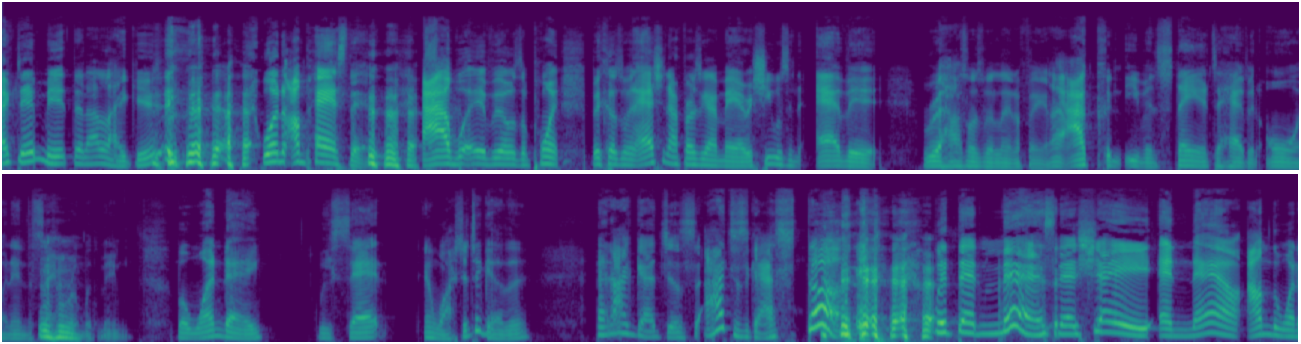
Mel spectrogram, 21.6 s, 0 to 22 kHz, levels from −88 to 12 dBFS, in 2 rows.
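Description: At 2.34, 9.18 and 19.58 s, speech skips forward with a 30 ms glitch, likely a broken MP3 bit reservoir after dropped 26 ms frames; spectrograms show abrupt vertical discontinuities.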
